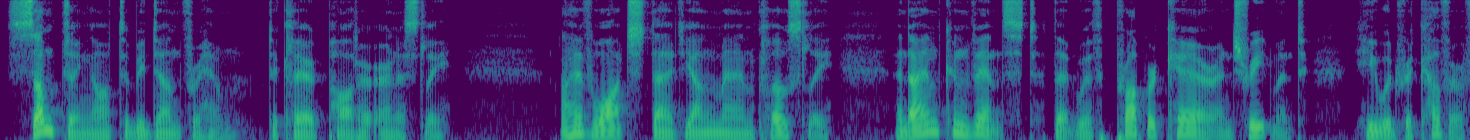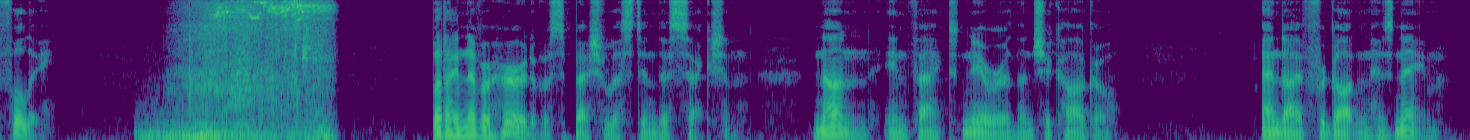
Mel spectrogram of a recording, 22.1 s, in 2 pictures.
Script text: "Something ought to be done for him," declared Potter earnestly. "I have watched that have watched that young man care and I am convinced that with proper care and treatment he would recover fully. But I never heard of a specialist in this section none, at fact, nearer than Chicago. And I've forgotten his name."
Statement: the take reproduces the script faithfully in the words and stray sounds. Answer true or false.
false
